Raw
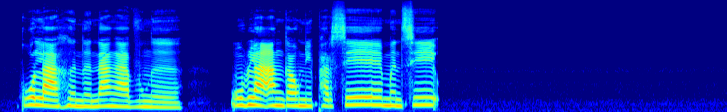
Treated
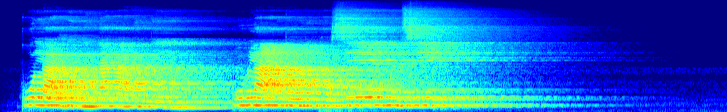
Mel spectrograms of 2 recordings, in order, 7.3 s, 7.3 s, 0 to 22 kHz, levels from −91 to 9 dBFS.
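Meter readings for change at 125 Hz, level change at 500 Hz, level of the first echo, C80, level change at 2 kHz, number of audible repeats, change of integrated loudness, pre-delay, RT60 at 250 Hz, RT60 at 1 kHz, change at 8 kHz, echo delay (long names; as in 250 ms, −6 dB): +7.5 dB, +7.0 dB, no echo audible, −1.5 dB, +7.5 dB, no echo audible, +6.5 dB, 23 ms, 2.8 s, 2.7 s, +8.0 dB, no echo audible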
